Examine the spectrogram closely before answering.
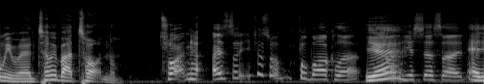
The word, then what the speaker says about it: Tottenham: and Newcastle Wow okay they don't pronounce ham I don't think they say ham huh like cause it's Tottenham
